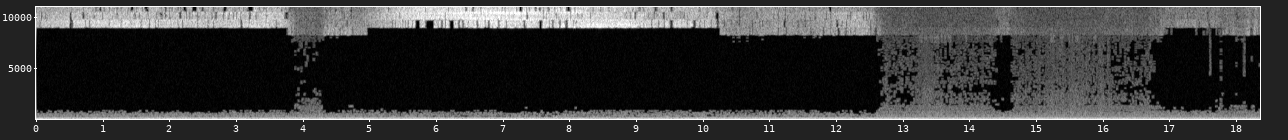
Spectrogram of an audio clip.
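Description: A gouge cuts into spinning wood, hollowing it out.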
